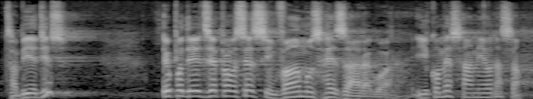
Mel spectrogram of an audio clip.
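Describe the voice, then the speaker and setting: A man's voice: a little high, expressive, quick pace. Man preaching in a reverberant church. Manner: playful storytelling, acting out quoted prayers in other voices. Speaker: pastor. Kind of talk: sermon. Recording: long reverb of a church hall.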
